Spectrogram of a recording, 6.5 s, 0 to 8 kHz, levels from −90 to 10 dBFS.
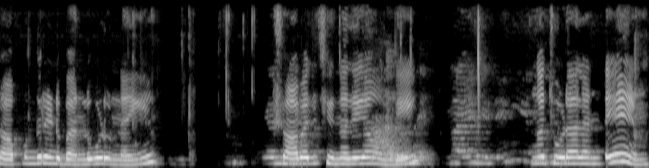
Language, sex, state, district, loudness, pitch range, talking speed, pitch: Telugu, female, Telangana, Karimnagar, -13 LUFS, 250-290 Hz, 120 wpm, 275 Hz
